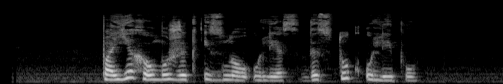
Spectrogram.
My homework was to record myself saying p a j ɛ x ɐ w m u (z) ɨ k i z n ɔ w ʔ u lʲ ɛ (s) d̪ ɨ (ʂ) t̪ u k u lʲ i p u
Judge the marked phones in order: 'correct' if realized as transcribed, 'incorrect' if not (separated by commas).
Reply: incorrect, correct, incorrect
